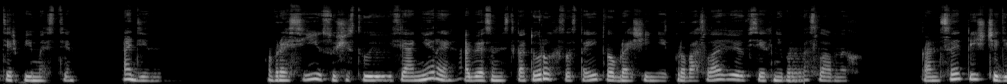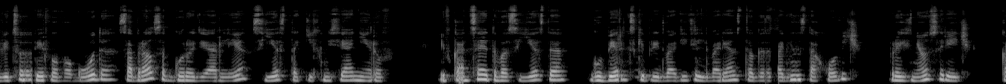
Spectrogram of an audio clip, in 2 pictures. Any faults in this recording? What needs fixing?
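AAC frame loss with concealment: the stream dropped AAC frames, and the decoder rebuilt the gaps from the last good spectrum, leaving smeared, noisy, phasey patches at 1.5 to 1.81 s (about 640 ms missing across 850 ms, longest run around 200 ms), 3.72 to 4.0 s, and 10.29 to 10.41 s. Prevent it by adding forward error correction or retransmission, and a larger jitter buffer, on the transport link.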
